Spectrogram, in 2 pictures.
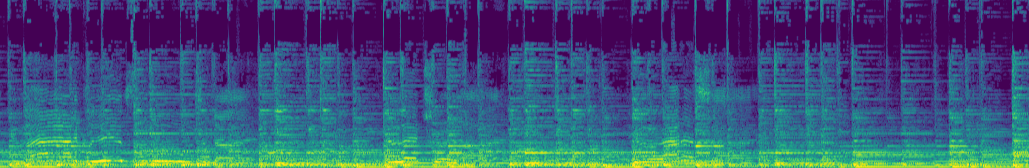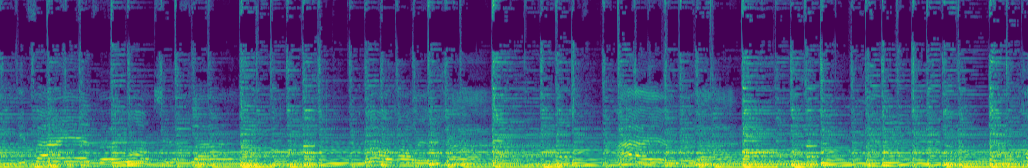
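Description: A man singing while strumming chords on an acoustic guitar.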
